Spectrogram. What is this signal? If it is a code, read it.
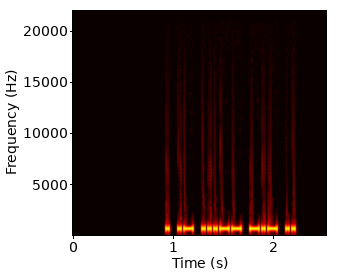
Morse code, heard as a keyed tone, about 40 wpm, 700 Hz. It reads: EA3KI
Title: DXCC-100 Call Signs - 5 Characters - 40wpm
